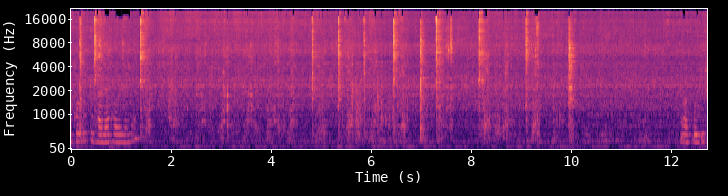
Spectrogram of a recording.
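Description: Grated coconut frying and being stirred in a pan, a soft ongoing sizzle with scattered spatula taps and scrapes against the metal, a voice briefly heard at the start.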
